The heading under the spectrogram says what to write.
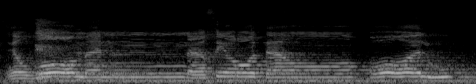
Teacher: Jadi samar-samar. Tannya tidak bunyi jelas. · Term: ikhfa hakiki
